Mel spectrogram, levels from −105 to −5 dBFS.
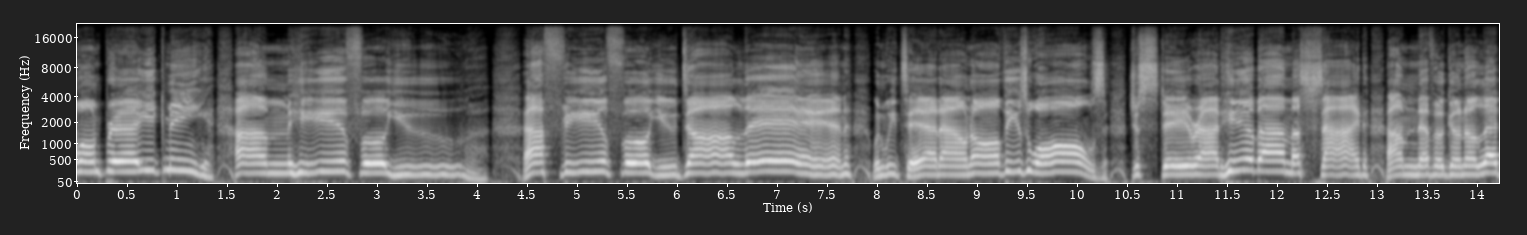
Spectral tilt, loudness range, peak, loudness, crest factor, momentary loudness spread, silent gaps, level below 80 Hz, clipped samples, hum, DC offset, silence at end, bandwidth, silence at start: -3.5 dB/octave; 3 LU; -6 dBFS; -22 LUFS; 16 dB; 10 LU; none; -58 dBFS; under 0.1%; none; under 0.1%; 0 s; over 20 kHz; 0 s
